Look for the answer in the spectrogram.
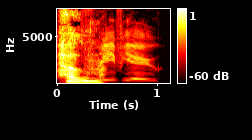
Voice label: "home", UK female; lynne publishing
